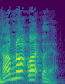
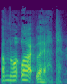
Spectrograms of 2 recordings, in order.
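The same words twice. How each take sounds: First: NOT pitched up high and punched louder; emphatic confession. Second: Said in the usual way. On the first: Real, not acted. Preacher confesses he falls short of his Lord, NOT punched in anguish. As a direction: cry it out, leaning hard on NOT.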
